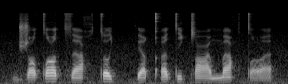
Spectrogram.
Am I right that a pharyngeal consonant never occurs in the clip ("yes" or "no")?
no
